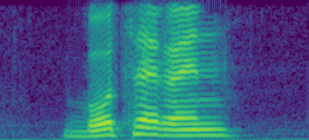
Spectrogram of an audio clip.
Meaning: 1. fiery, flaming 2. flaring
- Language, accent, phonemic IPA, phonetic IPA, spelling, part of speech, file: Armenian, Eastern Armenian, /bot͡sʰeˈʁen/, [bot͡sʰeʁén], բոցեղեն, adjective, Hy-բոցեղեն.ogg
